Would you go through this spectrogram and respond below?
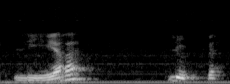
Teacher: Aussi, nous avons alvéolaire latéral, la pointe de la langue, comme près les alvéoles, la passer sur les côtes de la langue, comme les sons L, constrictive, latérale, apico-alvéolaire, sonore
